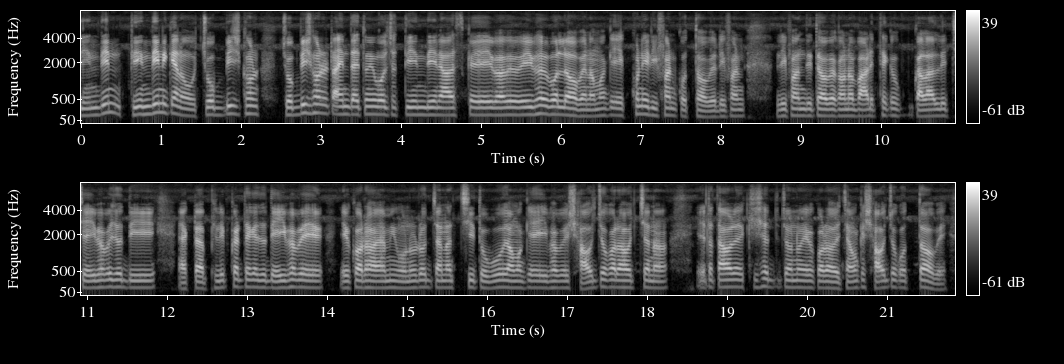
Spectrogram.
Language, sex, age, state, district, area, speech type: Bengali, male, 18-30, West Bengal, Birbhum, urban, spontaneous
